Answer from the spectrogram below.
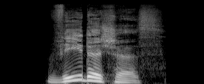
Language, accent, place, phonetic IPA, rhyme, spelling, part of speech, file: German, Germany, Berlin, [ˈveːdɪʃəs], -eːdɪʃəs, vedisches, adjective, De-vedisches.ogg
- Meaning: strong/mixed nominative/accusative neuter singular of vedisch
